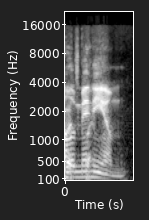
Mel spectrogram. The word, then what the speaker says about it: aluminium: Just so Aluminium. Where do you get okay.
